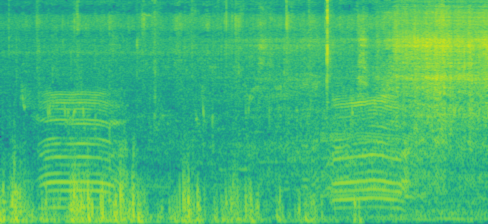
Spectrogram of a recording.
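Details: Cows and bulls bound down a lush green hillside in the countryside. Two separate bellowing moos about three seconds apart stand out over steady trampling and rustling from the running herd.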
